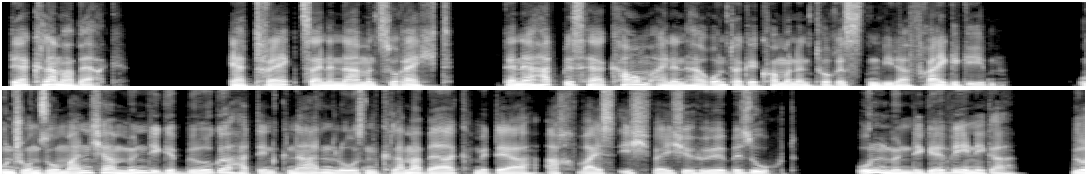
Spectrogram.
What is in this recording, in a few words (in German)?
Kommentar, Neutral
